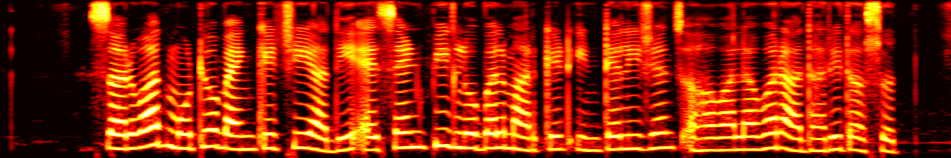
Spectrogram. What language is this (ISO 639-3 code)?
mar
